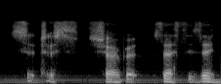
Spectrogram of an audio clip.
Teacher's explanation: It's the citrus ending with an S going straight into a sh sound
